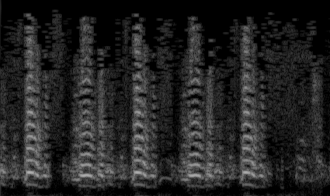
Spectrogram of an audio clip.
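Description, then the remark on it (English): A farm-raised turkey gobbles repeatedly in quick, rippling bursts, about five rapid warbling calls in a row, loud with no talking, on a turkey farm outside Monticello, Illinois. “Connie and John Caveney had been raising turkeys, turkeys allowed to express their full turkeyness, on their farm outside Monticello, Illinois, for more than a decade”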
